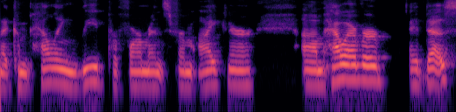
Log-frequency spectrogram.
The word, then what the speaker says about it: Eichner: it's co-written uh by and starring Billy Eisner Eichner I think it's pronounced Eichner he's been tatted as the first mainstream Hollywood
